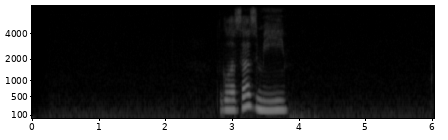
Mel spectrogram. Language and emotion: Russian, neutral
